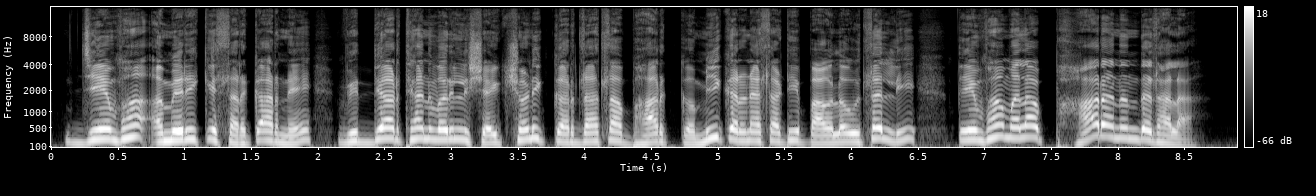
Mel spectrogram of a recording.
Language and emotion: Marathi, happy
